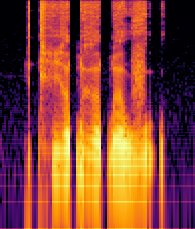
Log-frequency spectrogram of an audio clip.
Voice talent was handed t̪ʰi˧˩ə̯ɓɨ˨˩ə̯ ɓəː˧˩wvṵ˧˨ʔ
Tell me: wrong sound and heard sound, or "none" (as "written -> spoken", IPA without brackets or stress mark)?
i˧˩ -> i˨˦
